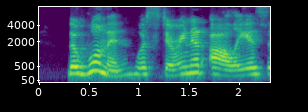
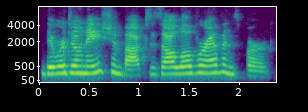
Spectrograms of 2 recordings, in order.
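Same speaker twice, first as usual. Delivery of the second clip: ordinary delivery, nothing marked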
